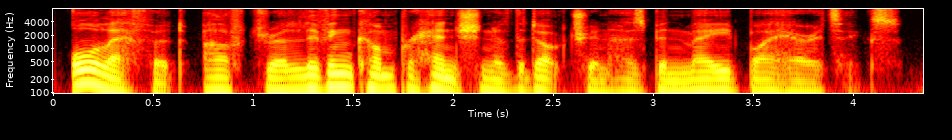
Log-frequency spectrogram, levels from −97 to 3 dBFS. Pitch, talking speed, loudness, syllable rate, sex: 105 Hz, 195 wpm, -19 LUFS, 5.9 syllables/s, male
